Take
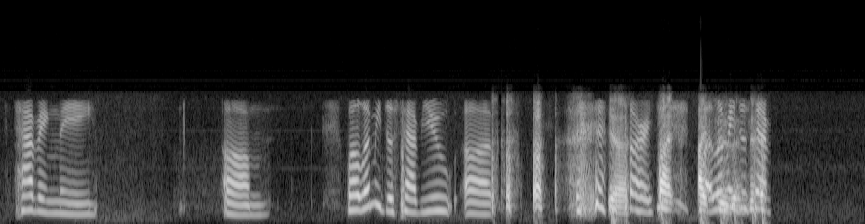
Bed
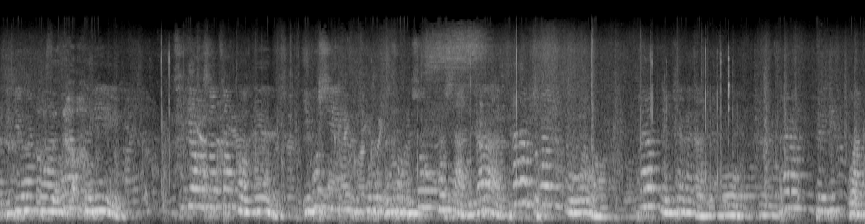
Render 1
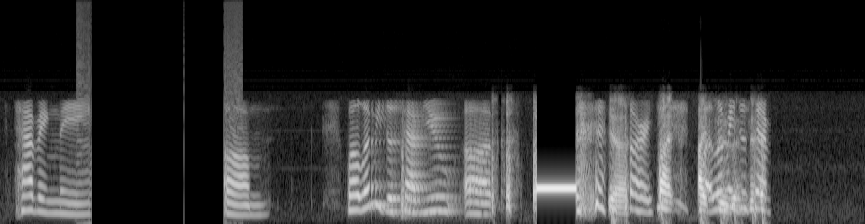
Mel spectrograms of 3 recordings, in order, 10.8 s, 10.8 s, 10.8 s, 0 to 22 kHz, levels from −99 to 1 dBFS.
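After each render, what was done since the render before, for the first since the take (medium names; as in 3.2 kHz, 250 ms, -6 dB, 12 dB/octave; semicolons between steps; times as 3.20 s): 0.96–3.04 s: small samples zeroed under -30.5 dBFS; 4.60–6.13 s: flutter echo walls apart 8.6 m, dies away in 0.51 s; 6.71–7.21 s: bleep 646 Hz -7 dBFS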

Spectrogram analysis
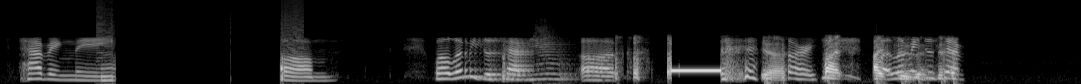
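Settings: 1.01–2.83 s: small resonant body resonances 220/310/730 Hz, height 11 dB, ringing for 20 ms; 5.33–5.75 s: valve stage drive 31 dB, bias 0.45; 6.79–8.13 s: distance through air 250 m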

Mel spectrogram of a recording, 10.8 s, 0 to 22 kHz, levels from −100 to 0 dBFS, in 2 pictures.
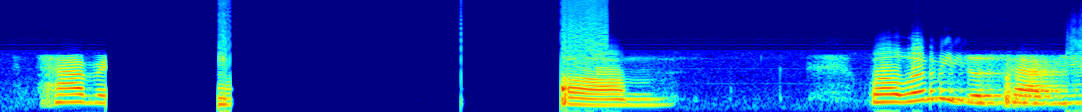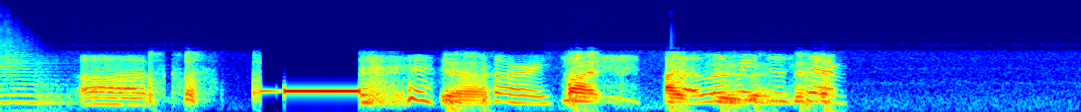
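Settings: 0.53–1.09 s: mute; 2.98–4.83 s: self-modulated delay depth 0.11 ms; 6.29–6.83 s: fade out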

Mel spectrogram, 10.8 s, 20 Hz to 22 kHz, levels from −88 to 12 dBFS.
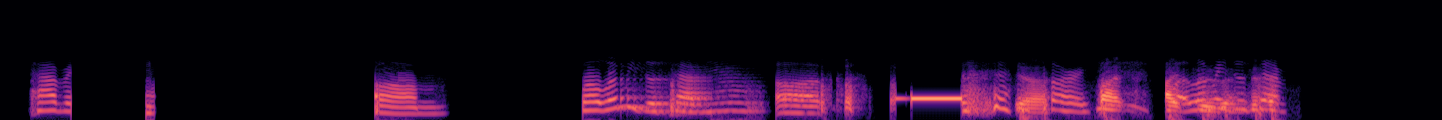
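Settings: gate -39 dBFS, range -37 dB; low-pass 1.2 kHz 24 dB/octave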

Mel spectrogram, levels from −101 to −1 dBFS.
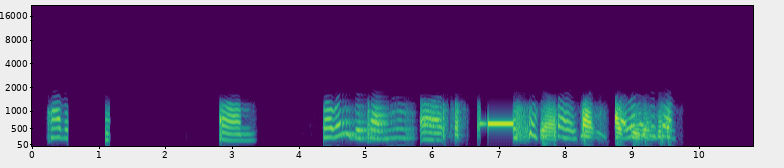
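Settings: steep low-pass 1.1 kHz 72 dB/octave; tilt EQ +3 dB/octave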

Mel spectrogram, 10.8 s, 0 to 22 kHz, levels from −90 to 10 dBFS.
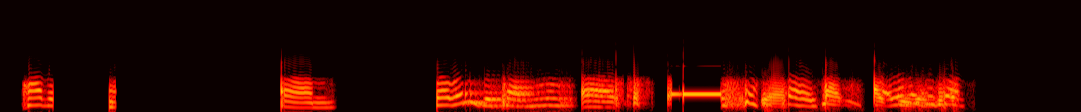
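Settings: compression 5:1, threshold -29 dBFS, peak gain reduction 16.5 dB; transient shaper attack 0 dB, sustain +4 dB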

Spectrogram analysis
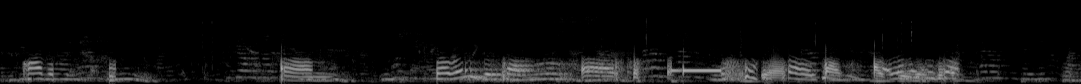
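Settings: add bed -21.5 dB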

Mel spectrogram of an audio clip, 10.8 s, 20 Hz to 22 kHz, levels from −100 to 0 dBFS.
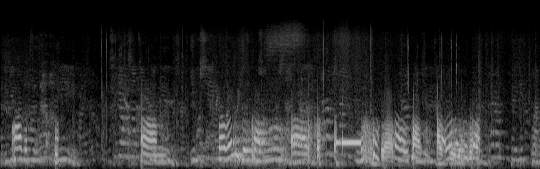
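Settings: no audible change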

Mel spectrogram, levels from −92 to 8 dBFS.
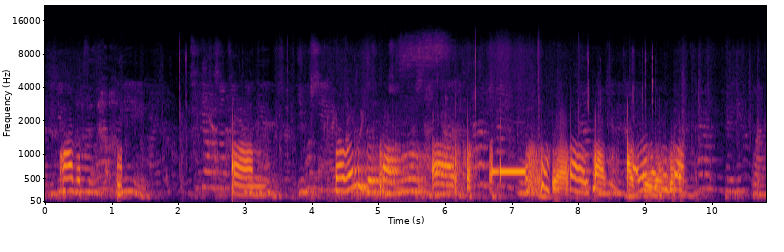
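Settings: trim +11.5 dB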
